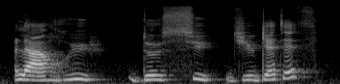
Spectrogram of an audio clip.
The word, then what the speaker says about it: rue: When learning French, people often can't make the difference between the U and the OU.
